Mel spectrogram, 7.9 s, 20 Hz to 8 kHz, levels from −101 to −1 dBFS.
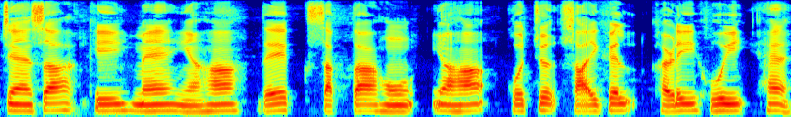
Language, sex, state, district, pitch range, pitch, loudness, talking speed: Hindi, male, Madhya Pradesh, Bhopal, 120-130 Hz, 125 Hz, -17 LUFS, 100 wpm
